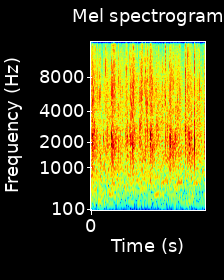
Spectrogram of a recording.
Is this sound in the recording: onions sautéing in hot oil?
no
